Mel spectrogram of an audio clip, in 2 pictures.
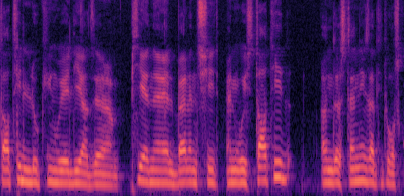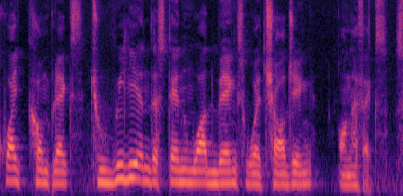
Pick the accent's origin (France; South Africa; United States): France; English is a second language; now in London, United Kingdom; So as you may understand because of my accent, I'm French, not British. So living in London for the last 4 years.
